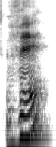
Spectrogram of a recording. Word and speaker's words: vais: Je vais, mais aberto, quase sorriso. Vais, je vais. Você não vai pronunciar o S no final.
